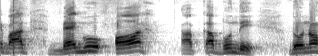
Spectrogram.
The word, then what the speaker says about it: बेंगू: देखो कुछ लोग बैगू बोलते हैं। कुछ लोग बैगू बोलते हैं। तो सही सही प्रोनंसिएशन क्या है? सही प्रोनाउंसिएशन तो बेंगू है। है ना? लेकिन कुछ है ना पुराने लोग बैगू भी बोलते हैं।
